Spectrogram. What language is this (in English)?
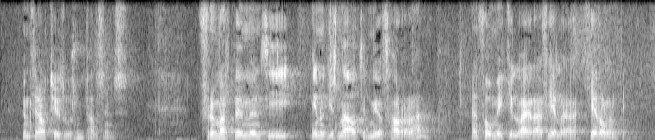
Icelandic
